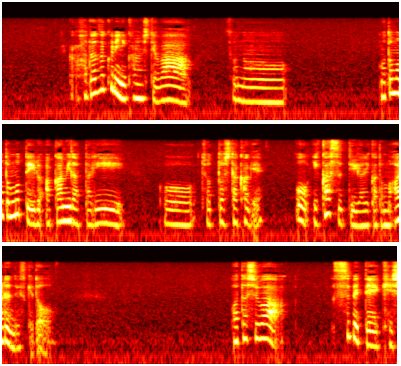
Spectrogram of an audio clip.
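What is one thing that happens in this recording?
A young woman talks calmly and close to the microphone.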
